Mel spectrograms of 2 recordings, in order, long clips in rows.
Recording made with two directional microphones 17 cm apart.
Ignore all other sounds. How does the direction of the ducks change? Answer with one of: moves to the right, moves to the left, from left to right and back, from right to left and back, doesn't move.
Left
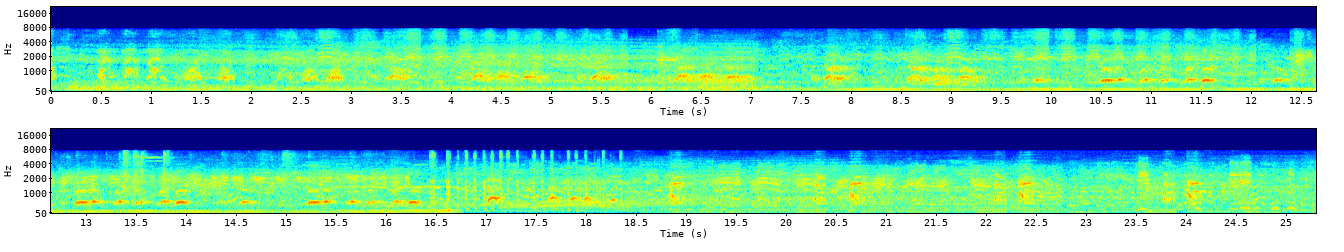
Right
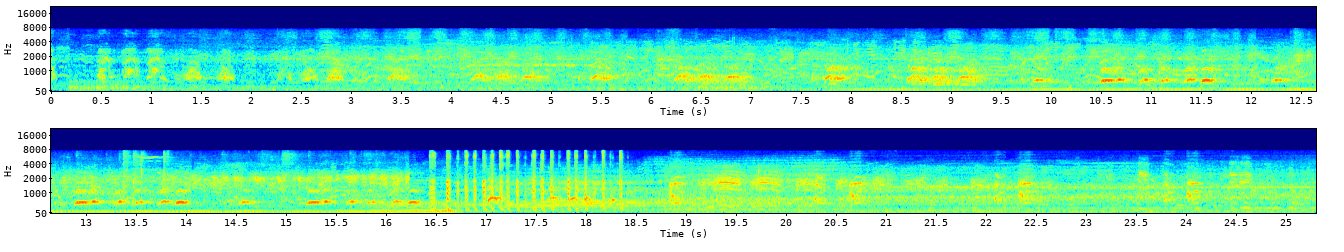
from left to right and back.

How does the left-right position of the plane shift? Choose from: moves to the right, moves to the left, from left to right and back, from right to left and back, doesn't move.
moves to the right.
